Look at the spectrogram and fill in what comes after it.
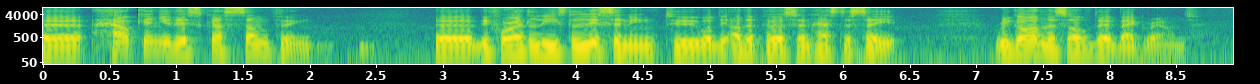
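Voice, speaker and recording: With a Hungarian accent, a man speaks at a moderate pace and medium pitch, using ordinary pitch variation. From Hungary. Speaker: podcast host. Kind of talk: discussion monologue.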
